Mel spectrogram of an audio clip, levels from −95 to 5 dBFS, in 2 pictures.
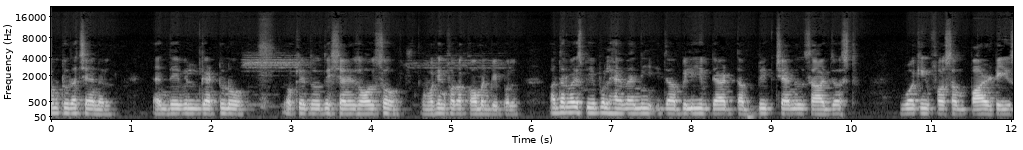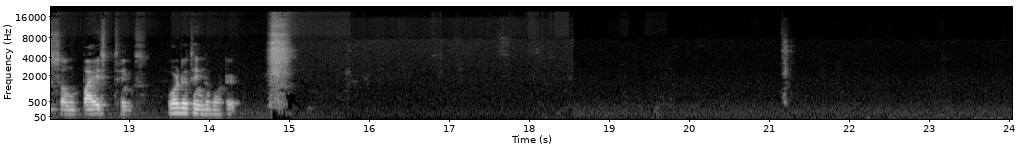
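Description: From 14.78 s to 18.55 s, pre-emphasis is left on. The treble was lifted before recording or transmission, but the matching de-emphasis was never applied. The high end stays boosted, about 11 dB at 10 kHz relative to 1 kHz. That rising shape fits a J.17 curve. The speech turns thin and bright. Sibilants hiss and sting. The body of the voice seems to drop away until the section ends.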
